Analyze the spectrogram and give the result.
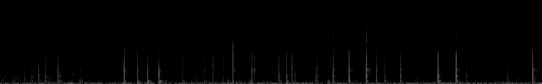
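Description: Long nails scratch and tap the domed bumps of an oval white plastic paint palette with domed wells. A soft scratching runs through the clip, broken by quick, sharp plastic clicks in an irregular rhythm. Each tap is dry and dies away almost at once, and the overall level is quiet.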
